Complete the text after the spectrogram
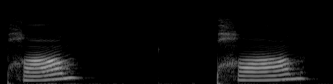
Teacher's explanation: The L is silent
